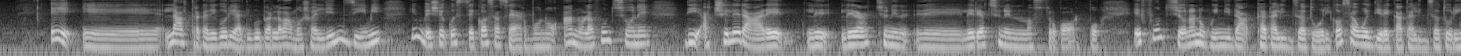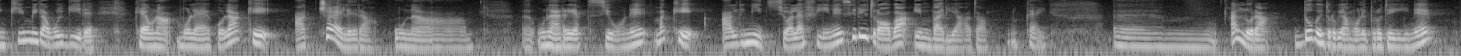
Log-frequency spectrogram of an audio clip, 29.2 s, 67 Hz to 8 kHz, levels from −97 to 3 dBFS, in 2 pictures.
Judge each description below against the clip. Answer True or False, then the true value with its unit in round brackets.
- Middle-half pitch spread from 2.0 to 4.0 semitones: False (5.0 semitones)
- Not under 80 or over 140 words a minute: True (135 wpm)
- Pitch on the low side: False (160 Hz)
